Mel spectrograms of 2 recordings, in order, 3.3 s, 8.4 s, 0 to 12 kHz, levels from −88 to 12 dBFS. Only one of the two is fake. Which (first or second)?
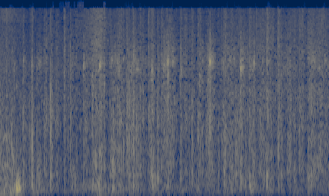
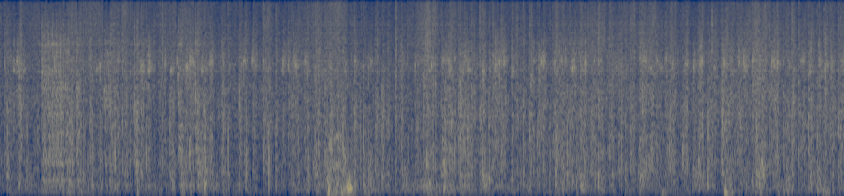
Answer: second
